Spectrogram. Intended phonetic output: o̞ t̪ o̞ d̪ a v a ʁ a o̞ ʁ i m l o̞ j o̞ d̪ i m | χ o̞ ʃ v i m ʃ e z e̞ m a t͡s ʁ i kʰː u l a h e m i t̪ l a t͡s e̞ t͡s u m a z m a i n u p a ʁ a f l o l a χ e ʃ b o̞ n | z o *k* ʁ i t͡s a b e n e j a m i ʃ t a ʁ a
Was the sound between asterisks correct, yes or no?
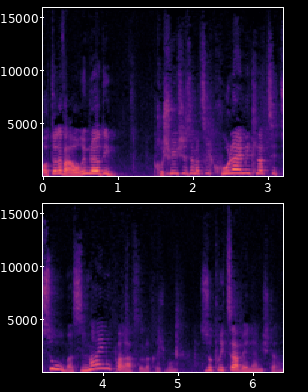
no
